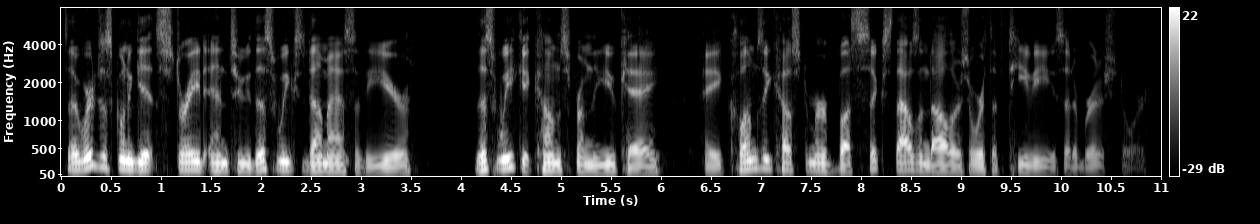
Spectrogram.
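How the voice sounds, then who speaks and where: An American man hosts a casual comedy podcast in an easygoing, conversational way, laughing often as he talks. His voice is medium-pitched, at a moderate pace, with no room sound.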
